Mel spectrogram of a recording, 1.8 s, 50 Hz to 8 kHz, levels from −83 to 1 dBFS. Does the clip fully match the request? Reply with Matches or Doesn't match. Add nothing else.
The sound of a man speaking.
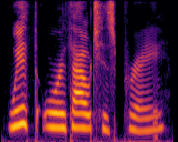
Doesn't match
